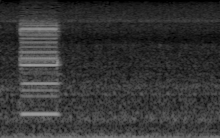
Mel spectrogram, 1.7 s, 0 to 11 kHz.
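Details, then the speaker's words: Truck low-coolant warning: two short buzzy dash beeps about 1.5 s apart over low engine rumble. The owner had just checked and says coolant is not low, calling it a false alarm; maintenance-required and stop-engine fault messages were also showing. "well it's not giving me that noise anymore so oh [ __ ] yeah I I don't care you're a lying sack of [ __ ] boy who cried [ __ ] wolf you have coolant I know you do I just checked"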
